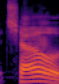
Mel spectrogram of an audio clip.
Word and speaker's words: Cho: It took me a while to remember how to pronounce her last name. It's because so many people are always saying Chu and whatever.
